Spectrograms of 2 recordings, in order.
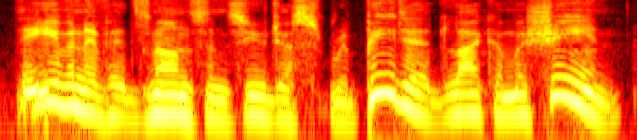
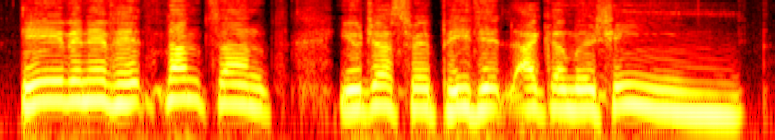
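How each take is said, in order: First: Said in the usual way. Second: Put-on high crowing child echo. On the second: Julian crowing his grandfather's words back, high. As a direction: crow it back triumphantly like a kid. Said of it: "crowed Julian".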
